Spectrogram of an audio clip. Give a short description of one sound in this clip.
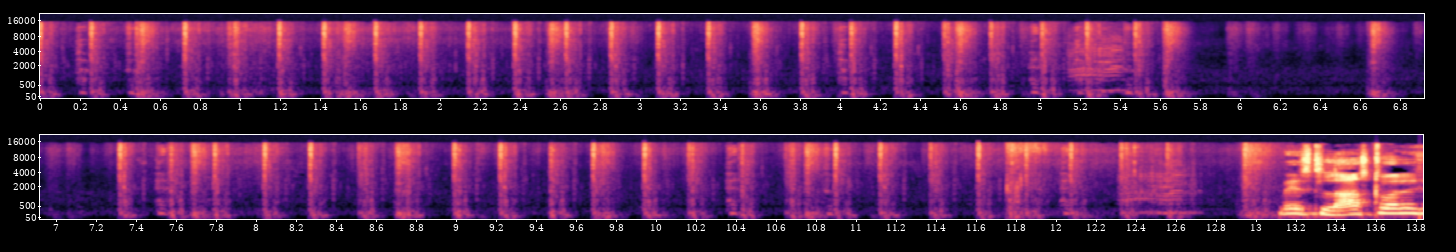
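Rock is struck in quick, steady blows.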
